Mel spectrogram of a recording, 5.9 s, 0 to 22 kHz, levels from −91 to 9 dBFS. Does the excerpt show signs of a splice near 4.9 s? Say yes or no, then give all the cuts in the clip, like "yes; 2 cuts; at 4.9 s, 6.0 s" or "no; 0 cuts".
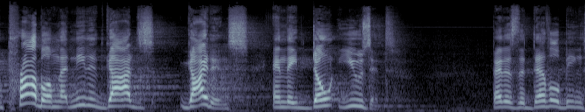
no; 0 cuts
